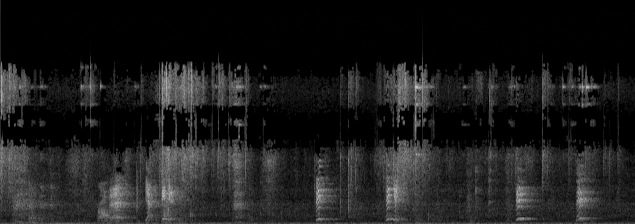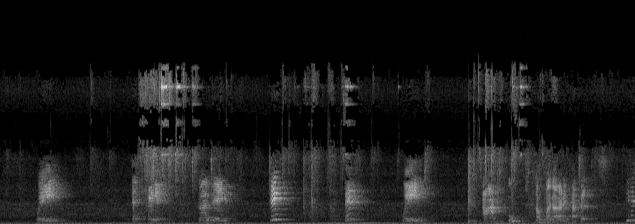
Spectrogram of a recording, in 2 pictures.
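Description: A young woman talks to a dog in short, lively bursts close by.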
